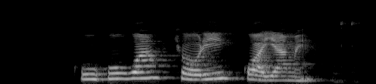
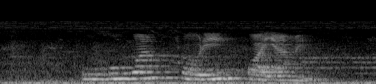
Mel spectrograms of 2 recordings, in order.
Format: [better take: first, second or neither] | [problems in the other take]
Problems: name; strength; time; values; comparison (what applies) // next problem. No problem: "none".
first | background sound (Insect); 6 dB below the speech // room echo; dies away in 0.9 s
